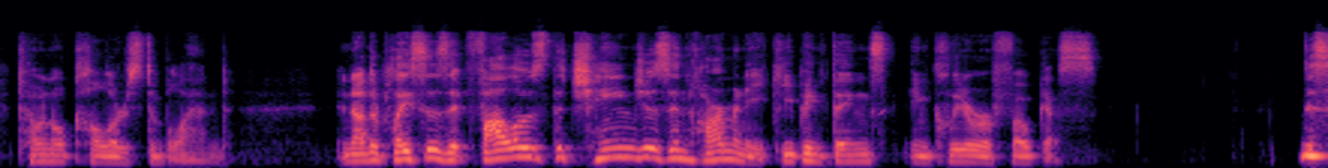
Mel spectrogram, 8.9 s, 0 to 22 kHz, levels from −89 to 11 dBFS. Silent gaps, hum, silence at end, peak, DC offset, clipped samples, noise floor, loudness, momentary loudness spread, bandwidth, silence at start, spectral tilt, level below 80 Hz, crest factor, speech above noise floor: 8.00-8.18 s; none; 0 s; -4 dBFS; under 0.1%; under 0.1%; -79 dBFS; -23 LUFS; 12 LU; 11.5 kHz; 0.1 s; -4 dB/octave; -74 dBFS; 20 dB; 55 dB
